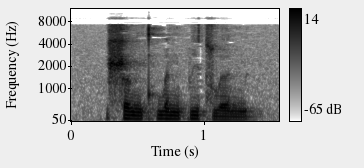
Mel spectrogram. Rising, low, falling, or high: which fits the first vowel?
falling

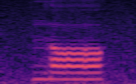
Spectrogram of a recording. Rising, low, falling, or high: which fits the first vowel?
high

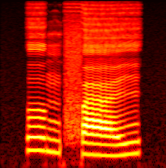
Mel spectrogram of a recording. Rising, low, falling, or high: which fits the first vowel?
falling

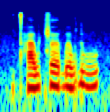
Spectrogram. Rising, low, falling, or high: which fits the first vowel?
rising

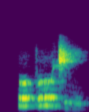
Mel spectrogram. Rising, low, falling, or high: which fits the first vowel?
high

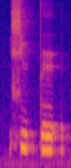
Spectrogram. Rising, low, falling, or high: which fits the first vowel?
low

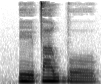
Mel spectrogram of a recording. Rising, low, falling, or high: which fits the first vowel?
low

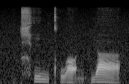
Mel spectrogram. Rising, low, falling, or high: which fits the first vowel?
falling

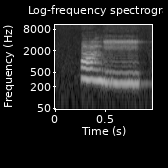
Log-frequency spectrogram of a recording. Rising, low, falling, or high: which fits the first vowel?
high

